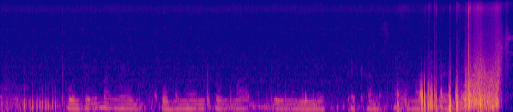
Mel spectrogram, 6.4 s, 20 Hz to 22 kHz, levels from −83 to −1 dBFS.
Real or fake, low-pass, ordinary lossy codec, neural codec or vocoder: fake; none; none; vocoder, 44.1 kHz, 128 mel bands, Pupu-Vocoder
